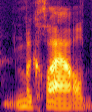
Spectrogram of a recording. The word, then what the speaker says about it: McLeod: Gavin McLeod? McLeod. That's how you say it, yes.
